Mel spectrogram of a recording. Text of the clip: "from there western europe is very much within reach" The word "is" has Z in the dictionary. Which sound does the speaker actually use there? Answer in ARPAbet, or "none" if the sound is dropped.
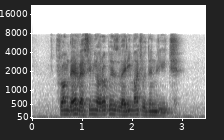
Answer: Z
